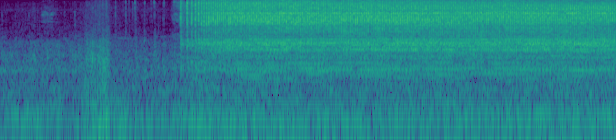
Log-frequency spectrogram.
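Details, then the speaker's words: Twitter road bike, new, after adjusting the mechanical disc brake caliper position with the two Torx caliper screws: spun rear wheel gives a fast, even freewheel hub ratchet buzz with no pad rub or scraping; normal. "Ni untuk adjustment position caliper ni lah. Kita dengar bunyi hub dia."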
